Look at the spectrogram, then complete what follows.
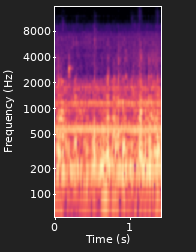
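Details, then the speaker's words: Motorhome fresh-water pump, system unused for years, after clearing the airlock; steady even hum with water moving, no sputtering or surging, pump fine, fault was the airlock. "So, it must have been an air lock in it then after all that. I'm glad it was that."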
